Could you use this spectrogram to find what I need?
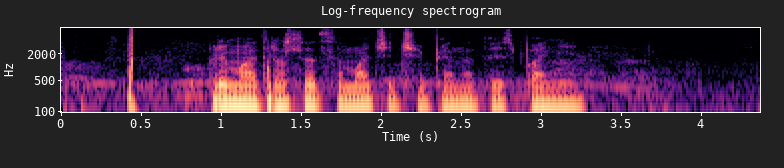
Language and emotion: Russian, neutral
